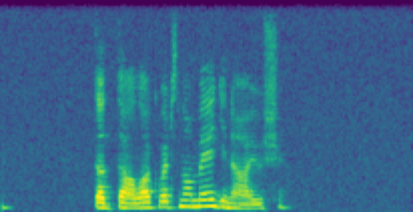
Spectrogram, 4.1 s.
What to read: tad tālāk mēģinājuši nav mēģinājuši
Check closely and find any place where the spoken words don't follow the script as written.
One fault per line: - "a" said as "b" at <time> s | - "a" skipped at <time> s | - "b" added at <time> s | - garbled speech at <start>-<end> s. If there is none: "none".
- "mēģinājuši" said as "vairs" at 1.6 s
